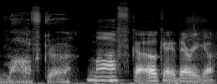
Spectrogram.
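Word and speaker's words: MAFCA: on them on the maska um am i saying it right no according to the game jay told me to call it mafka mafka okay there we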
